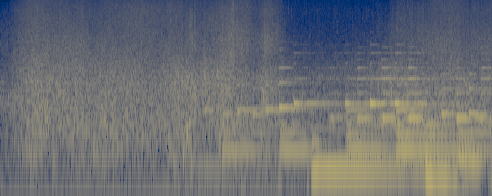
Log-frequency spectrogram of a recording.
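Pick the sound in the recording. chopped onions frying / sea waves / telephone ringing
sea waves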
